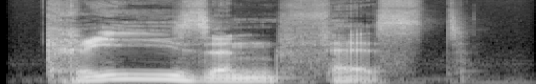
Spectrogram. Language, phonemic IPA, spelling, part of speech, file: German, /ˈkʁiːzənˌfɛst/, krisenfest, adjective, De-krisenfest.ogg
- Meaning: crisis-proof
